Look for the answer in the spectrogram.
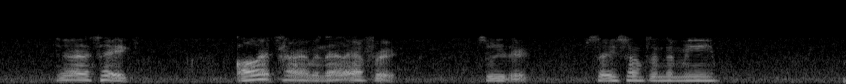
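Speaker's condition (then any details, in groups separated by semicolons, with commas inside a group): Cerebral palsy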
